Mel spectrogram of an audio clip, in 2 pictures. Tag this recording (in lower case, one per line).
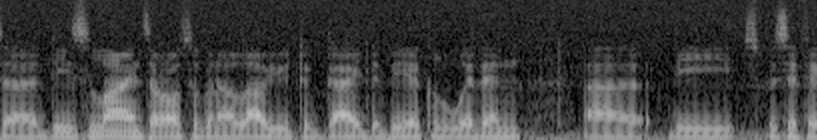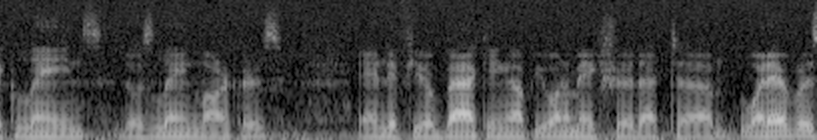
speech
